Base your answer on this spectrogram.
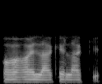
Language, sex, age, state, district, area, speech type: Manipuri, male, 18-30, Manipur, Chandel, rural, conversation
